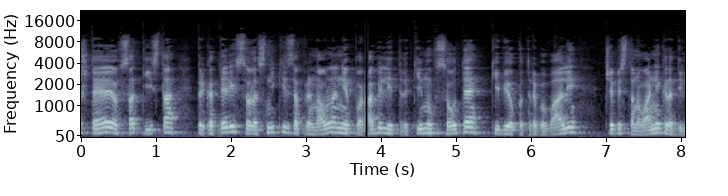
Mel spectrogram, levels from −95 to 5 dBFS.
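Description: At 3.79 s, just after "so lastniki za prenavljanje", flipped bits left compressed frames in the speech stream undecodable. The decoder rejected them and the player filled the gap with silence, a corrupt frame muted fault. The result is an abrupt hole lasting until 3.85 s, about 58 ms, which fits two consecutive frames dropped. Timing is preserved, so the speech resumes exactly on schedule with "tretjino vsote ki bi".

At 6.47 s a different kind of bit damage occurs. The decoder accepted the damaged data and played it, a corrupt frame decoded fault. Misread gains and codes pushed energy into the wrong frequencies for roughly the span of a couple of frames, ending at 6.49 s. This is heard as a short glitch of about 24 ms laid over the speech, peaking at about -25 dBFS.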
